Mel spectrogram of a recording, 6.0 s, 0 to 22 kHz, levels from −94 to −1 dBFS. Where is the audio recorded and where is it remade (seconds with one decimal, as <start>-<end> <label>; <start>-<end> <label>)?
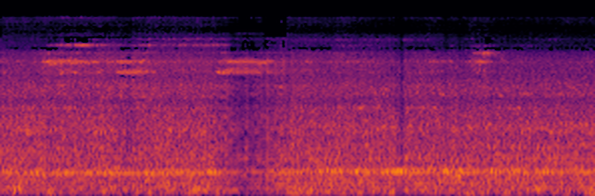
0.0-2.2 recorded; 2.2-2.9 remade; 2.9-6.0 recorded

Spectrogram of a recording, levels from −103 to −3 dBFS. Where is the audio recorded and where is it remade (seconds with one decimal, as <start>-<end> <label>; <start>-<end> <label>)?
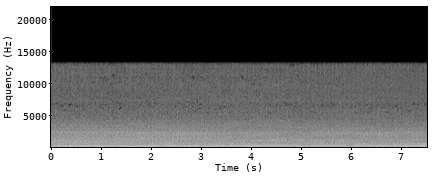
0.0-7.5 remade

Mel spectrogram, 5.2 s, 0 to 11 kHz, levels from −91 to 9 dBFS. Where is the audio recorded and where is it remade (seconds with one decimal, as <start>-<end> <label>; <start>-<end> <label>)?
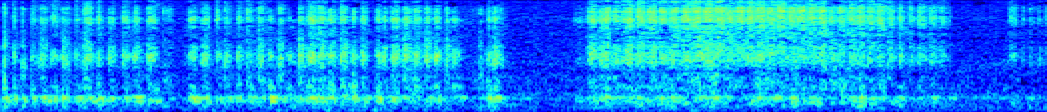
0.0-5.2 remade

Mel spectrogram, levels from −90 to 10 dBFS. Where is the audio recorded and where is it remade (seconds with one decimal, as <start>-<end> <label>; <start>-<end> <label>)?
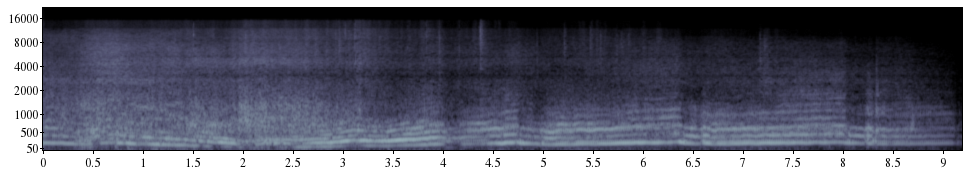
0.0-9.2 remade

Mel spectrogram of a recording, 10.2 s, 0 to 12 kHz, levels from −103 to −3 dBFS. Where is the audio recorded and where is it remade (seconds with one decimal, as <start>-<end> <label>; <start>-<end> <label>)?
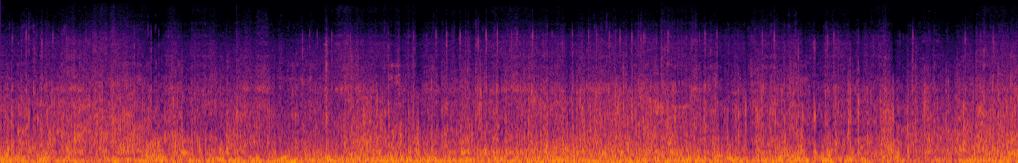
0.0-0.5 remade; 0.5-10.2 recorded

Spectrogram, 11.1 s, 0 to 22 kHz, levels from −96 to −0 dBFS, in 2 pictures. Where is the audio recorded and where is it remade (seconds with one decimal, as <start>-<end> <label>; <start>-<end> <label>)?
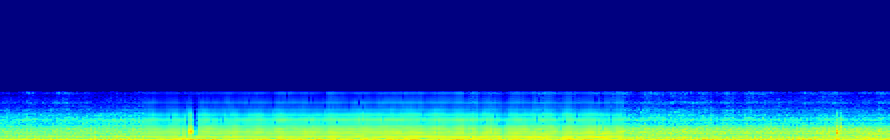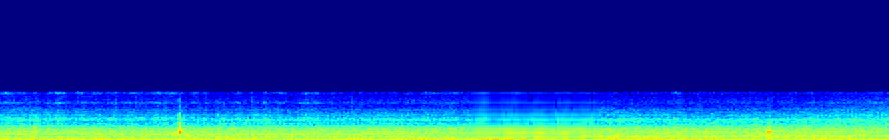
0.0-0.9 recorded; 0.9-3.9 remade; 3.9-8.5 recorded; 8.5-9.3 remade; 9.3-11.1 recorded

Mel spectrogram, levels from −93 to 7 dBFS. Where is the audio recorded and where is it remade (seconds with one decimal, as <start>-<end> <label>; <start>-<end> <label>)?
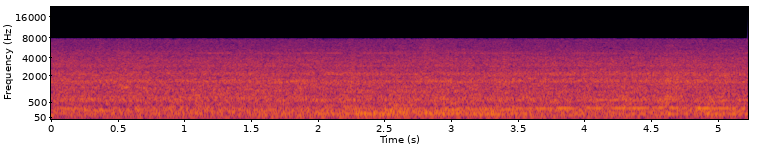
0.0-1.4 remade; 1.4-5.2 recorded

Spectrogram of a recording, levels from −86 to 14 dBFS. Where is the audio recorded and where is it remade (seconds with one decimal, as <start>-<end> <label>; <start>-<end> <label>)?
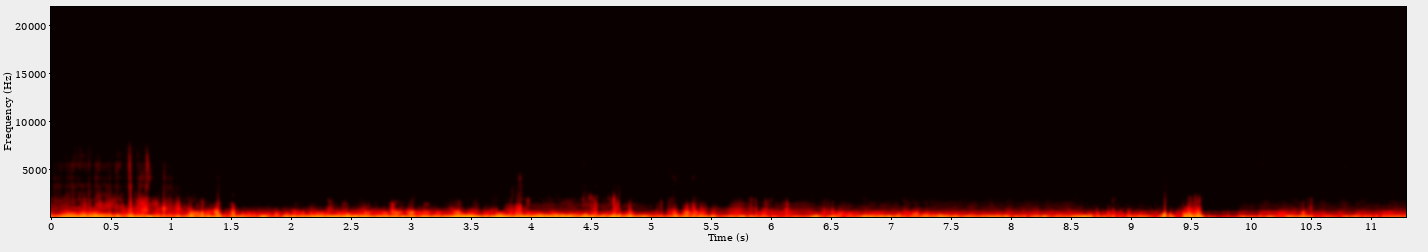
0.0-8.6 remade; 8.6-9.9 recorded; 9.9-11.3 remade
